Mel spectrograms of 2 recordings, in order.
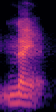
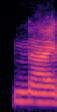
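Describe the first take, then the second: First: It is said in a harsh, stern way. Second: It is said in a nice, gentle way.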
